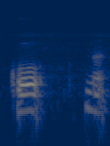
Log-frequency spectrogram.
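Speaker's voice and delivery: normal talking voice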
